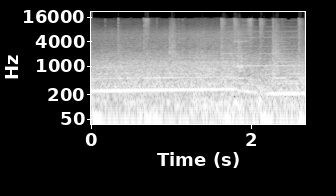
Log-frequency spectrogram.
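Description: A 400hp turbocharged Lotus Exige pulls hard through the gears on a race track, its loud, steady engine drone rising in pitch, then dropping briefly at a shift before climbing again, heard from inside the car.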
